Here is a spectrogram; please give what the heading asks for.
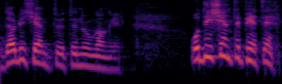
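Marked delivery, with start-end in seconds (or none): none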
